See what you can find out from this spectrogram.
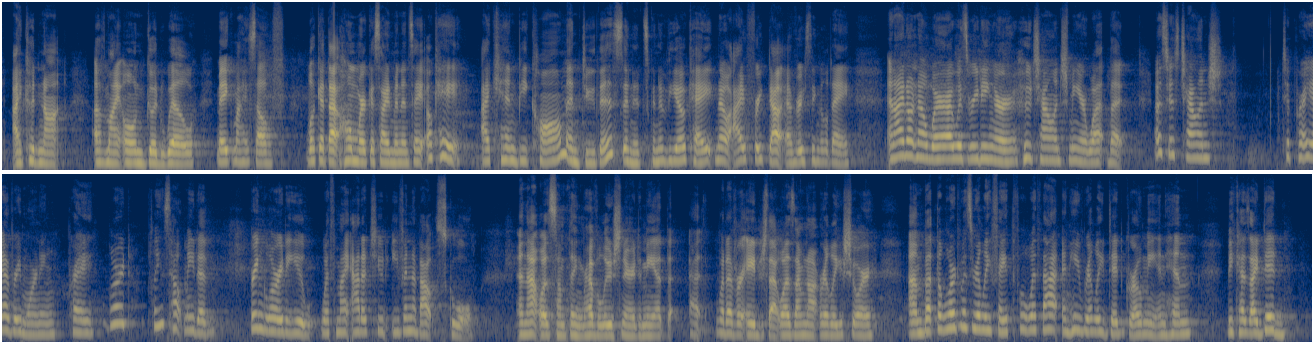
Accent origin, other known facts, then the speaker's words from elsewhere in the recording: Thailand; One of the hard things is, though, is I grew up there, so it's home.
